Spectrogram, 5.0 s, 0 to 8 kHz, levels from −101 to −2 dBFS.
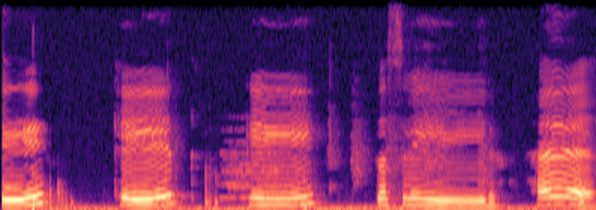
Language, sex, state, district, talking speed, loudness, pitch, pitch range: Hindi, male, Punjab, Fazilka, 60 wpm, -15 LUFS, 250 Hz, 235-280 Hz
